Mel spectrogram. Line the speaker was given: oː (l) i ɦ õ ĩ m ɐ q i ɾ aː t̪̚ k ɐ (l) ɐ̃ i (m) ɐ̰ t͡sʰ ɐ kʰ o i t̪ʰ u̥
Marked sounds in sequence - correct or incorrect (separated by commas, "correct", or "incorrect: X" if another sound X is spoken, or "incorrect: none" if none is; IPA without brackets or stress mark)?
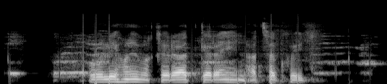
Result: correct, incorrect: ɾ, incorrect: n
